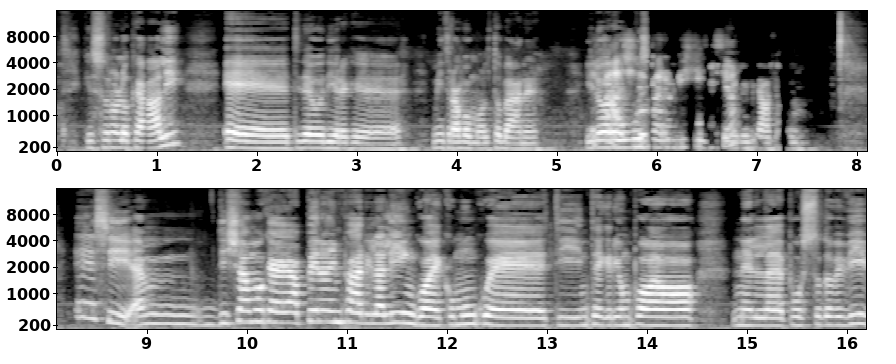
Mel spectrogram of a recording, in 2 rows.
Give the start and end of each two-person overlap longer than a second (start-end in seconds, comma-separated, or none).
5.3-6.9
